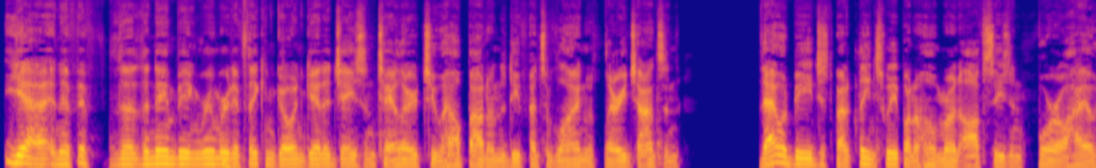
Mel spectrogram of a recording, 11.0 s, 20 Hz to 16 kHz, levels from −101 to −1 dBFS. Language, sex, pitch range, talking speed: English, male, 110-125 Hz, 235 wpm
